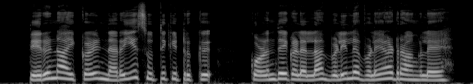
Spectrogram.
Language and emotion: Tamil, fearful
